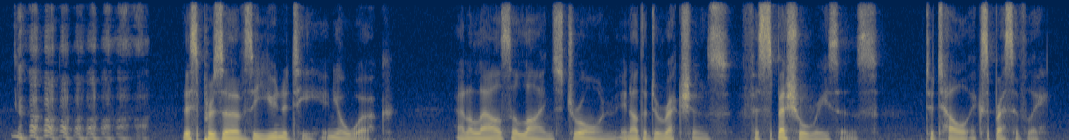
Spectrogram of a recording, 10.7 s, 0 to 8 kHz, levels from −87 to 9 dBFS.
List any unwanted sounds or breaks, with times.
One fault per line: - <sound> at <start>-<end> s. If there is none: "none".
- laugh at 0.1-1.5 s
